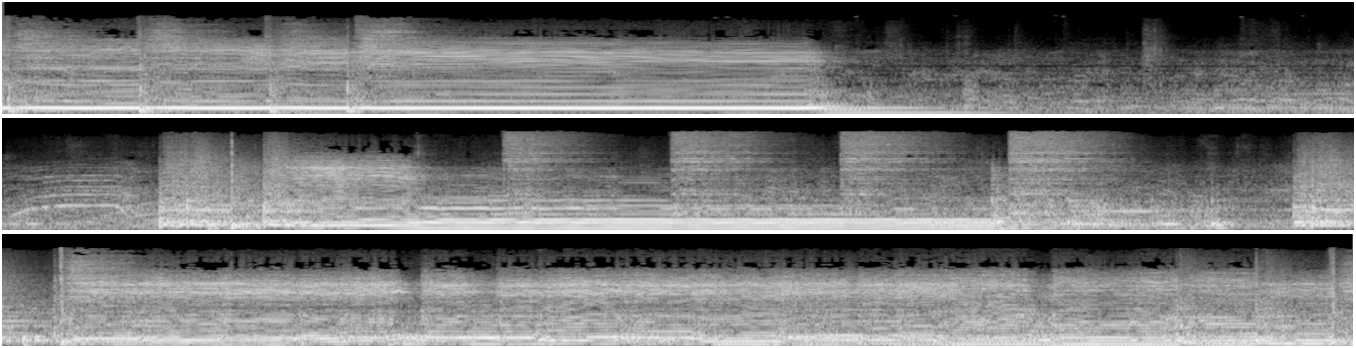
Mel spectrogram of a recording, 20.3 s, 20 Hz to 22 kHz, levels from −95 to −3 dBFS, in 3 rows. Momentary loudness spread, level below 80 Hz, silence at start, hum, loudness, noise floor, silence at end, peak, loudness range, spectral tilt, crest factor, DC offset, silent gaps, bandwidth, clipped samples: 14 LU; -32 dBFS; 0 s; none; -12 LUFS; -36 dBFS; 0 s; 0 dBFS; 8 LU; -5.5 dB/octave; 12 dB; under 0.1%; none; 13.5 kHz; under 0.1%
